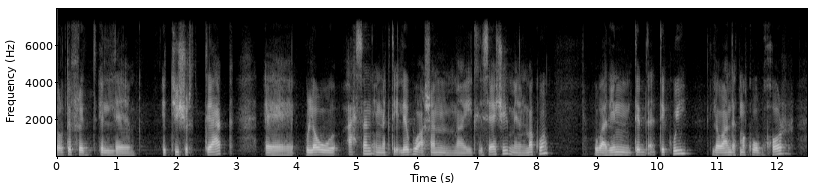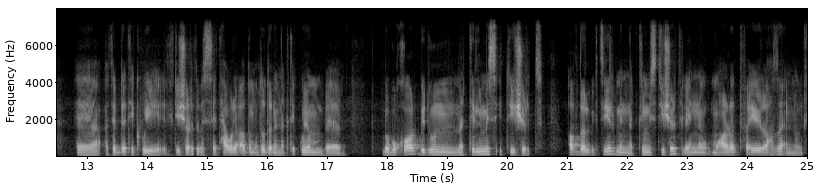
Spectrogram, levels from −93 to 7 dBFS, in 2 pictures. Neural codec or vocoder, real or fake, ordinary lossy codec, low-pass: none; real; none; 7.2 kHz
